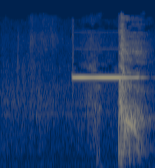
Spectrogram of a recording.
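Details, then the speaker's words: Smoke alarm demonstration with a photoelectric alarm placed in a smoke-filled aquarium: it sounds within a couple of seconds, then both alarms give a steady, sharp, high-pitched tone. "only took a couple seconds for that one to go off now you can hear both of them going off finally because we mixed up the air a little bit"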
